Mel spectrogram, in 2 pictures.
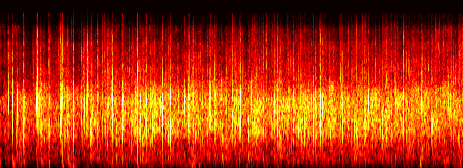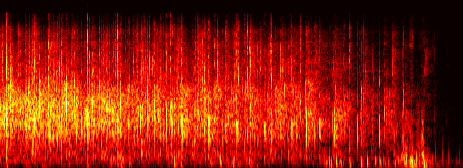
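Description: Sustained audience applause welcoming Jean-Michel Cazes, a pioneer of wine tourism, onto the stage: dense, steady clapping from many hands holds at an even level for about eleven seconds, then tapers off quickly at the end.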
